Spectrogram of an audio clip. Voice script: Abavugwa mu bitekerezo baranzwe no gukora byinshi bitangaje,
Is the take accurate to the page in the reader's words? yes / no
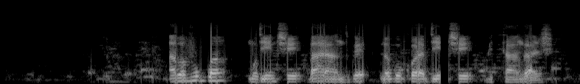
no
